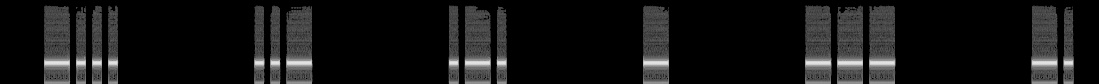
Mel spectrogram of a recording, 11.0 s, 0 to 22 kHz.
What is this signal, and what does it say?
Morse code, heard as a keyed tone, about 15 wpm, spaced as for 5 wpm, 1000 Hz. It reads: BURTON
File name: qotdfiles / 5wpm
